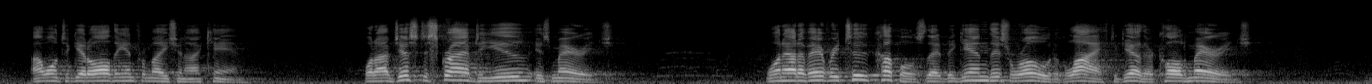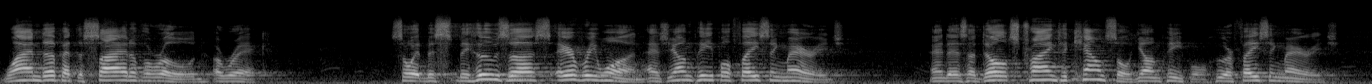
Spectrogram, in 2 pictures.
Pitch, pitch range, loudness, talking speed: 165 Hz, 140-190 Hz, -26 LUFS, 140 wpm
